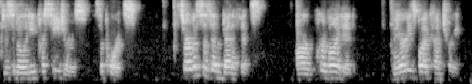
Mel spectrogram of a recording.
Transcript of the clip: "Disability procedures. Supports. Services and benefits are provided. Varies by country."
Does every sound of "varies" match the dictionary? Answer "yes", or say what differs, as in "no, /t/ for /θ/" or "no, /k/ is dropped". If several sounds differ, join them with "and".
yes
